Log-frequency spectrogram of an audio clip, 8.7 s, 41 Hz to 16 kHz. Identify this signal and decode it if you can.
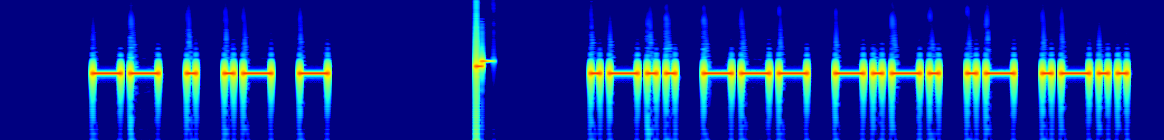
Morse code, heard as a keyed tone, about 17 wpm, 700 Hz. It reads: MEAT LOCAL
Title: Sentences from Top 1000 Words - Review Part 3 - New Word Drill - 17wpm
